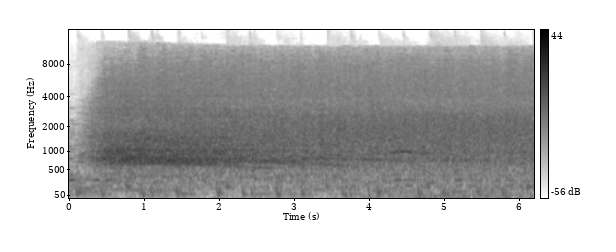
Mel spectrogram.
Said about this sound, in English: Holy shit, hold on a second. That deserves a big cheer.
